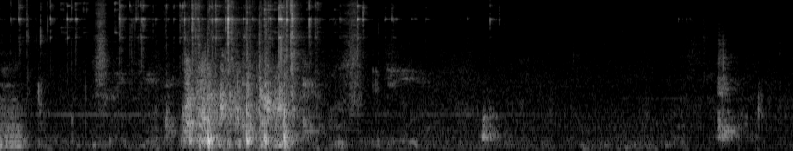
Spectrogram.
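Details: A Yorkshire terrier gives a loud burst of rough barks, then a few faint single yaps trail off among quiet background hum.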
